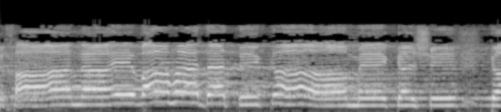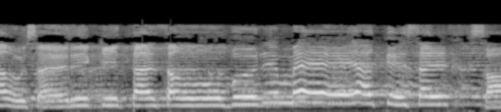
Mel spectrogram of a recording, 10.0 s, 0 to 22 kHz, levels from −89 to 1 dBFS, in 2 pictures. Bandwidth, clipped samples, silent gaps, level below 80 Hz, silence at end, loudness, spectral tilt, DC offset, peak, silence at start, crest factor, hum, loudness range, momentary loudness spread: 9.2 kHz; under 0.1%; none; -56 dBFS; 0 s; -12 LUFS; -1 dB/octave; under 0.1%; 0 dBFS; 0 s; 14 dB; none; 3 LU; 5 LU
